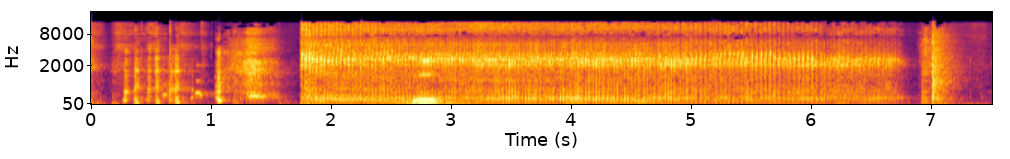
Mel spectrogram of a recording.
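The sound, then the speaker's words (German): Someone imitates farting with their voice: a long, raspy, sputtering blast held for about five seconds, fairly loud, with a few short vocal noises just before it. “Der Traum bestand nur aus dieser Family Guy-Szene, wie ich angefangen habe und nicht aufhören konnte zu furzen.”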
